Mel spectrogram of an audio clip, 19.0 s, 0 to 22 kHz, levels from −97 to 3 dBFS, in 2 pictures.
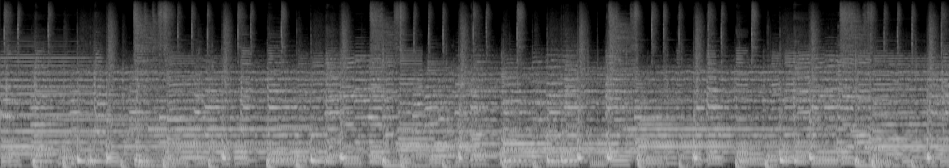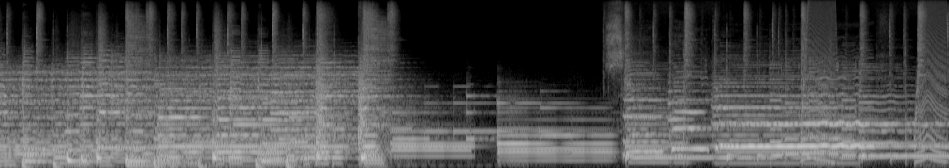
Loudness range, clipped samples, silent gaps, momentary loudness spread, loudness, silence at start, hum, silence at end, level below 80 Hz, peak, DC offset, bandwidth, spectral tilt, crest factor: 3 LU; under 0.1%; none; 7 LU; -28 LUFS; 0 s; none; 0 s; -46 dBFS; -14 dBFS; under 0.1%; over 20 kHz; -5.5 dB/octave; 14 dB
